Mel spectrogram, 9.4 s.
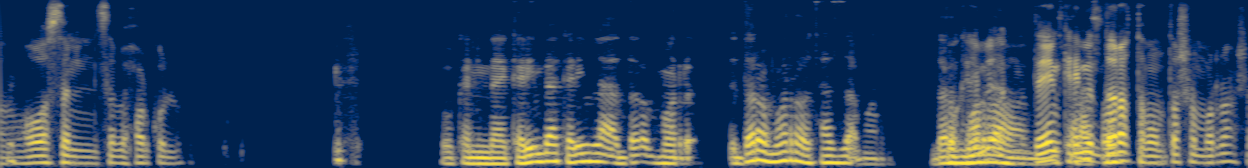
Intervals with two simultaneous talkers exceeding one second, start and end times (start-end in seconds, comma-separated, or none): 7.1-8.4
